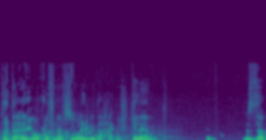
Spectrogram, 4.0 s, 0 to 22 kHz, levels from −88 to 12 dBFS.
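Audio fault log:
0.00–1.65 s: speech suppressed in double talk. The voice dips by about 15 dB for roughly a second and a half. This is likely an echo canceller mistaking both talkers for echo and turning the whole signal down.
1.33–1.40 s, 1.69–1.97 s, 2.22–2.68 s: echo leak. A faint copy of the voice trails it by 182 ms, about 20 dB down at first, then about 35 and 30 dB down. This likely comes from loudspeaker sound escaping the echo canceller on the loudspeaker side.
3.96–4.00 s: speech suppressed in double talk. A brief dip of about 20 dB clips the very end of the sound. The likely cause is again an echo canceller pulling the level down while both sides are active.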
